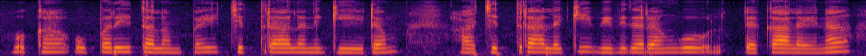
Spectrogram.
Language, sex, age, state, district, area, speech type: Telugu, female, 30-45, Andhra Pradesh, Chittoor, urban, spontaneous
